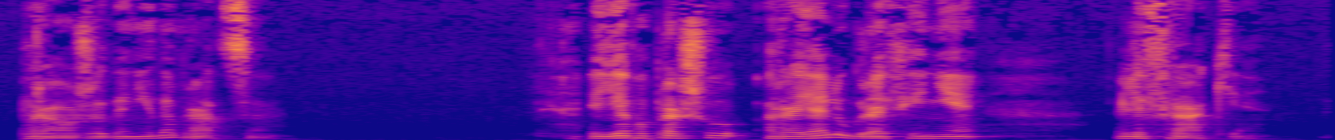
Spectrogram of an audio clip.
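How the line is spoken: Plain. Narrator (Russian): сказал Ларри

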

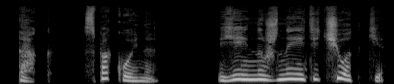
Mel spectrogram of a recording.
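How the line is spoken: Whispering. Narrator (Russian): зашептала, обращаясь к Исидору

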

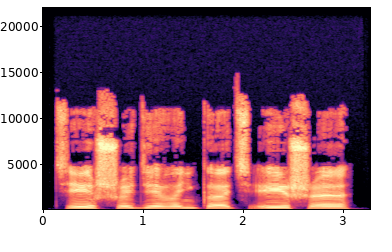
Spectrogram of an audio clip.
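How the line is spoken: Persuasive low drone. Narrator (Russian): убедительно прогудел в ухо мужик справа

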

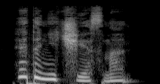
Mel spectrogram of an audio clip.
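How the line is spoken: Sighing. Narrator (Russian): вздохнула я

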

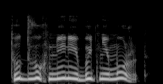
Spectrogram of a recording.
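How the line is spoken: Timid reply. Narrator (Russian): робко отвечал сын государя

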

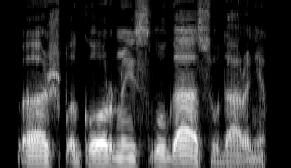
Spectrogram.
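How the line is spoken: Sepulchral voice. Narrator (Russian): произнес он загробным голосом

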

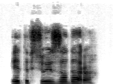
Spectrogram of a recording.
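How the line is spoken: Breathy exhale. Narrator (Russian): выдохнула

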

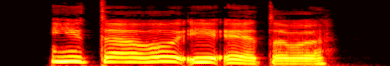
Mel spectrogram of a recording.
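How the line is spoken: Wry snort. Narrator (Russian): хмыкнула Дерхана

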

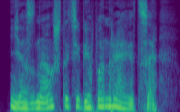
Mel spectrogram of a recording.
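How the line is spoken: Breathless exhale. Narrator (Russian): выдохнул Эзра

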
